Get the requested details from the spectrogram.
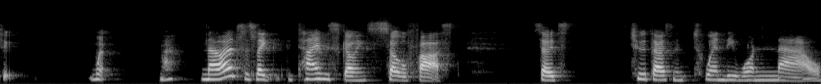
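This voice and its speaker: Speaking very slowly with an Austrian accent, a woman takes long, frequent pauses and keeps her intonation fairly even. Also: medium pitch for a woman. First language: German. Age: 20s. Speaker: podcast co-host, wilderness guide. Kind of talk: casual chat.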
